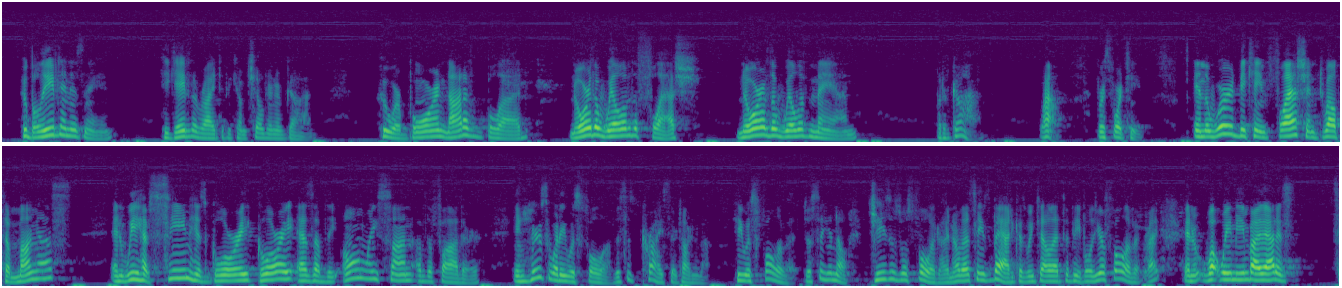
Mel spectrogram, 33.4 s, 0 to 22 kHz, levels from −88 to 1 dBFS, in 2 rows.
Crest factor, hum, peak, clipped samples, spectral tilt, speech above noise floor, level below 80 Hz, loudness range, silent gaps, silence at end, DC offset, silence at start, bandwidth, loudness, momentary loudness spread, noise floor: 24 dB; none; -2 dBFS; under 0.1%; -7.5 dB/octave; 34 dB; -60 dBFS; 9 LU; none; 0 s; under 0.1%; 0.25 s; 16.5 kHz; -27 LUFS; 16 LU; -61 dBFS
